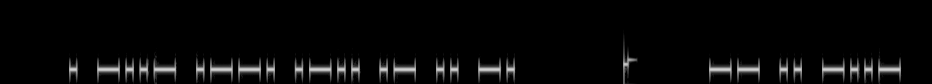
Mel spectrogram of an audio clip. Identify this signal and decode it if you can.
Morse code, heard as a keyed tone, about 17 wpm, 700 Hz. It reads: EXPLAIN MIX
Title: Sentences from Top 1100 Words - New Word Drill Alt - 17wpm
